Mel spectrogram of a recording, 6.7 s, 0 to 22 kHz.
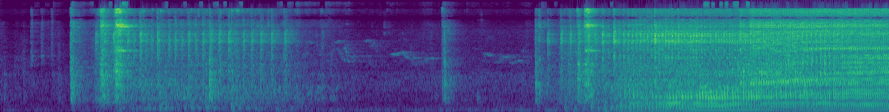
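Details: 1960s Cal Jet two-stroke outboard that sat for years, run in a water bucket after fresh fuel, choke on: a few clatters, then it catches and buzzes up unevenly with rising revs. Runs, but not crisply.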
